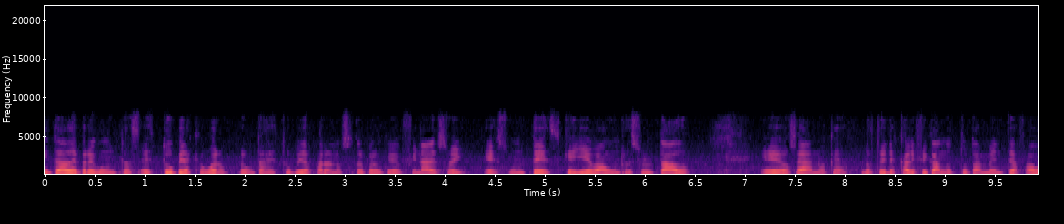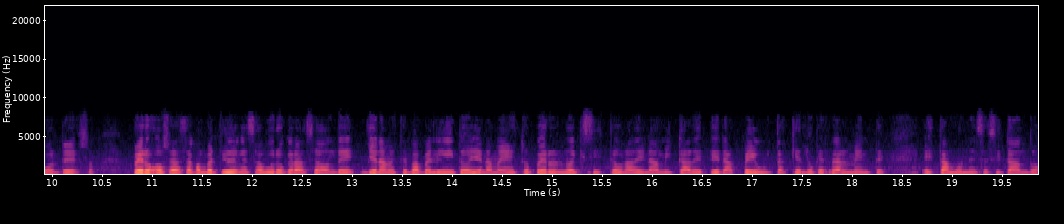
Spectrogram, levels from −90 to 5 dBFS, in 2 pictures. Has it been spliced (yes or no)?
no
